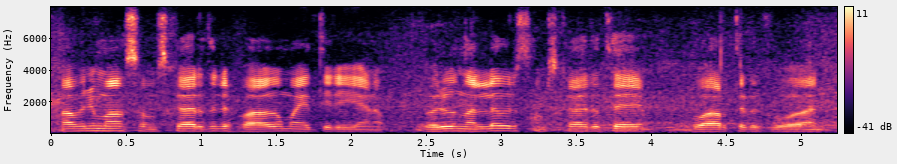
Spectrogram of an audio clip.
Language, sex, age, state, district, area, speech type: Malayalam, male, 45-60, Kerala, Idukki, rural, spontaneous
